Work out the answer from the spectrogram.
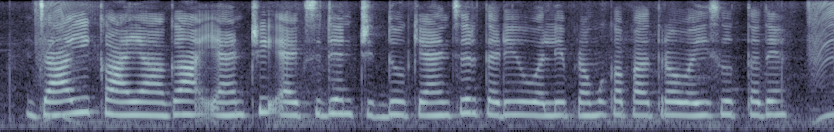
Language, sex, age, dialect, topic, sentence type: Kannada, female, 18-24, Central, agriculture, statement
